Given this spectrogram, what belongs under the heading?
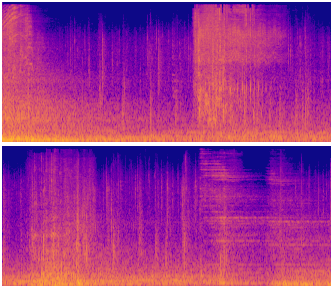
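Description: Bombarda explosion spell in Hogwarts Legacy, heard as loud booming blasts with crackling debris and shattering bursts, layered over dense combat noise.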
